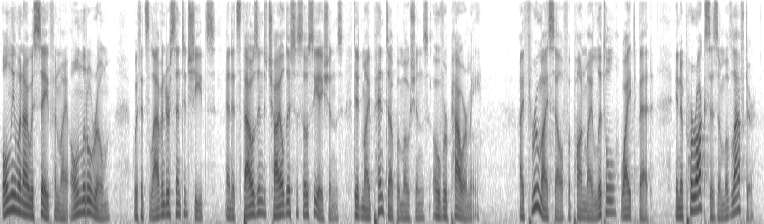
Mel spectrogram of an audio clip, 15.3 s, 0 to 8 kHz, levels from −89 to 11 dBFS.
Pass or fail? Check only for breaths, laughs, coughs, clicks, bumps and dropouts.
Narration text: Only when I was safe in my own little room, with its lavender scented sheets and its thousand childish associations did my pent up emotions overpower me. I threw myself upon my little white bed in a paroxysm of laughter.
pass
